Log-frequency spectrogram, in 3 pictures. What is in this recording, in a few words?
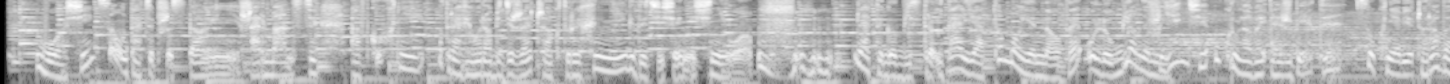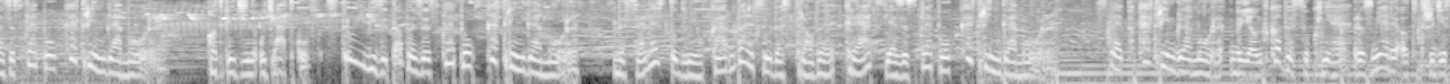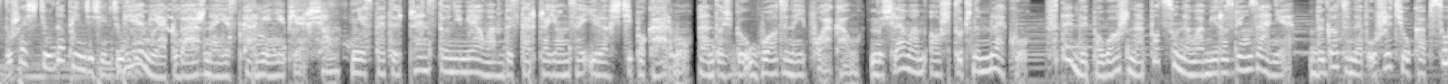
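voice female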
